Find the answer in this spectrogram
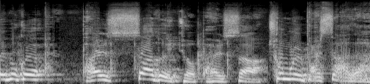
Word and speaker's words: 발사: 발사. 총을 발사하다 할 때. 시옷을 예사 소리를 된소리로 발사 이렇게 발음하잖아요. 한국 사람이 발사하다 이렇게 얘기하는 사람 없잖아요.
